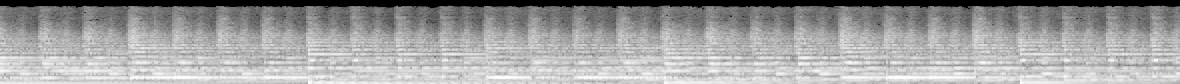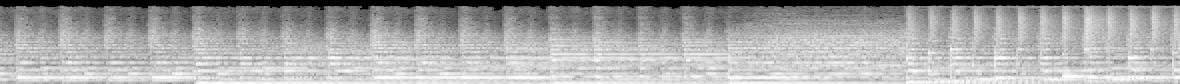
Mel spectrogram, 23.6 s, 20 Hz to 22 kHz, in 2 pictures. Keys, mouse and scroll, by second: 0.5 alt+shift+middle click, 0.9 ctrl+alt+middle click, 1.4 alt+shift+middle click, 1.8 alt+middle click, 3.6 click, 4.6 ctrl+z, 7.5 ctrl+alt+middle click, 7.6 ctrl+alt+right click, 8.2 ctrl+alt+right click, 8.3 ctrl+alt+middle click, 13.2-13.5 drag, 14.0-14.6 drag, 15.6 click, 15.9 click, 17.4 click, 18.8 click, 20.0 alt+shift+middle click, 20.4 ctrl+alt+middle click, 21.2-22.7 drag.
